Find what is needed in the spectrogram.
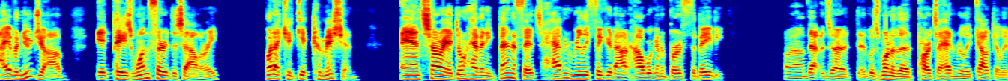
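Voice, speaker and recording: A man with a plain, everyday voice talks at a fairly quick pace, at medium pitch with ordinary pitch variation. The background is quiet. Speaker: podcast host and nonprofit director. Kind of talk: interview conversation.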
